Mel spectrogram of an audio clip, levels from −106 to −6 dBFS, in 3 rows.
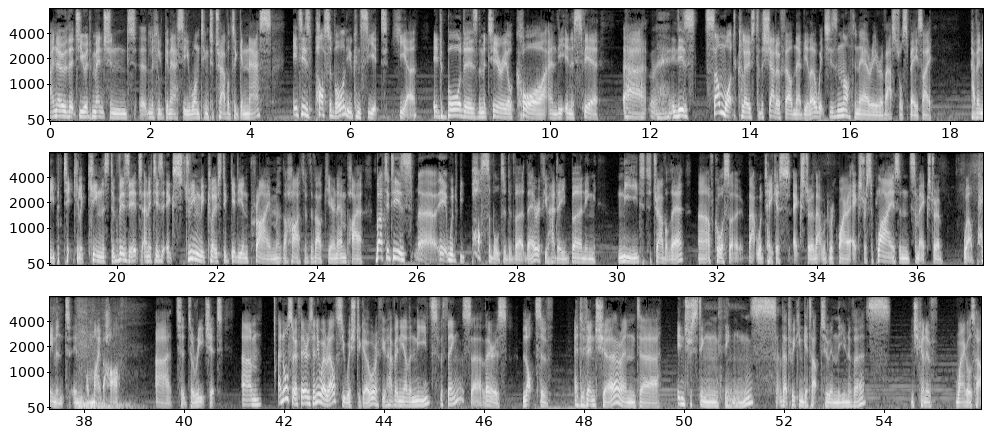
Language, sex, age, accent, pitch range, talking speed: English, male, 20-39, British, 95-125 Hz, 170 wpm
